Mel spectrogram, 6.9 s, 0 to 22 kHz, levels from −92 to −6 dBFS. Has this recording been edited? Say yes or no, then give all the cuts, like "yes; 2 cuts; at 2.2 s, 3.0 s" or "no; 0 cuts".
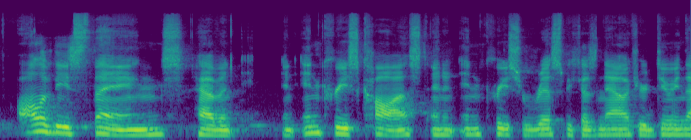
no; 0 cuts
